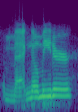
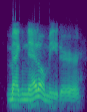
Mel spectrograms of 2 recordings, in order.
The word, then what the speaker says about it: magnetometer: their I think it's I think it's pronounced magnom meter magnom meter yeah that sounds a lot better maget actually um Wikipedia says the correct term is mag magnetometer oh maybe they said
